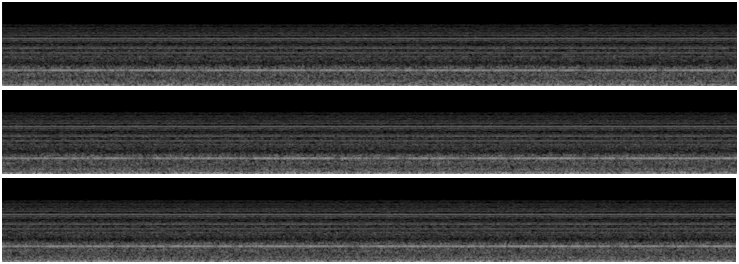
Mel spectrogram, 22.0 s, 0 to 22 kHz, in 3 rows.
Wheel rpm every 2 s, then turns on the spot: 0, 0, 0, 0, 0, 0, 0, 0, 0, 0, 0.
none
